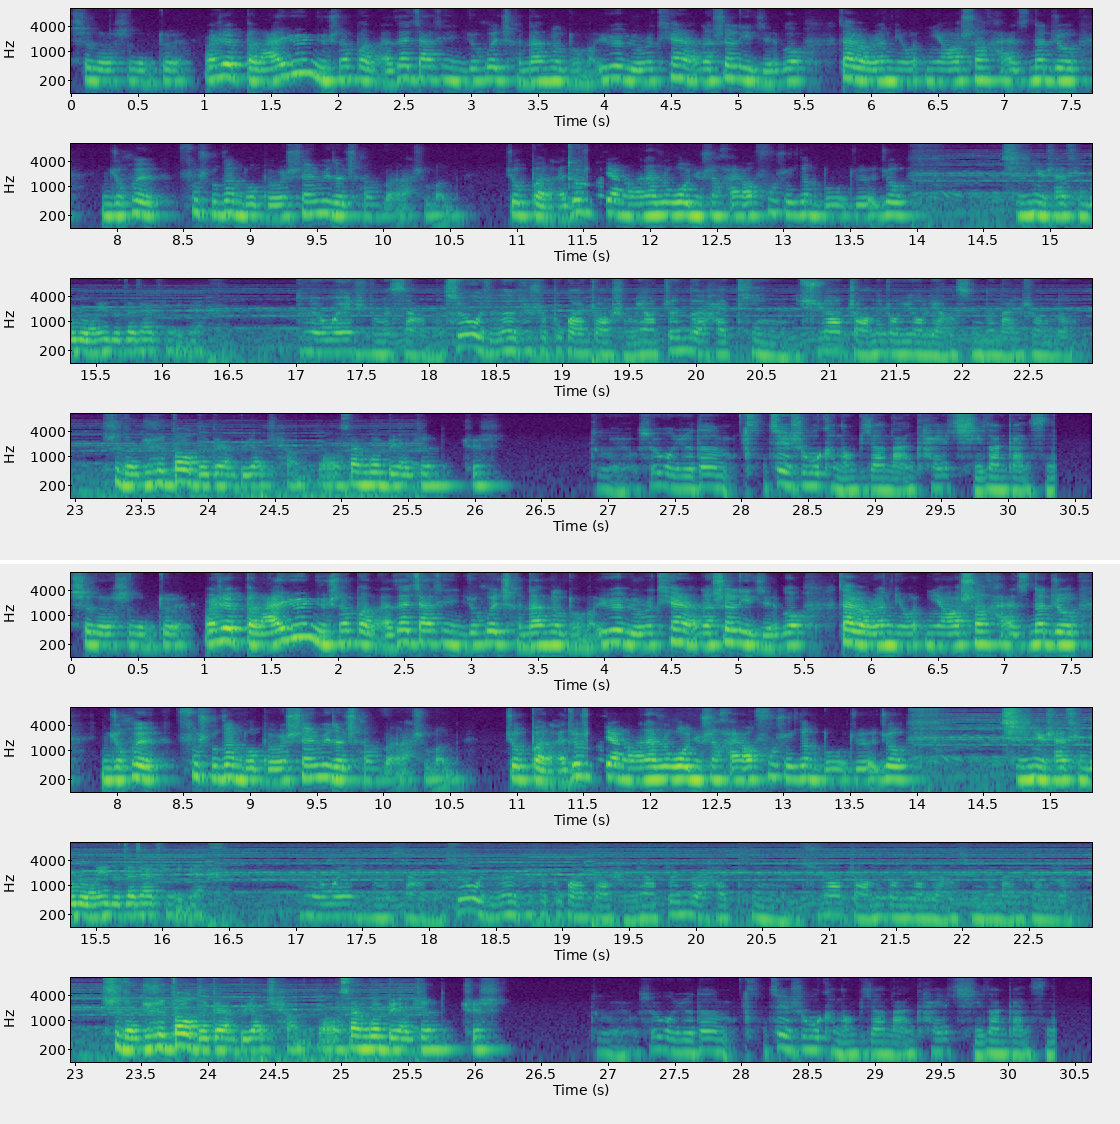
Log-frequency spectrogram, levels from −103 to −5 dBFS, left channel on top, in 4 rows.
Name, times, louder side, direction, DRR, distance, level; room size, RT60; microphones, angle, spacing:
voice 1, 0.0-10.6 10.9-14.2 14.6-16.5 23.2-26.2, right 4 dB, 90° right, 0.7 m, -30 dB
sound 1, 14.0-25.6, right 4 dB, 65° right, 6.9 m, -45 dB
voice 2, 17.0-22.9 26.9-30.4, left 2 dB, 70° left, 6.8 m, -37 dB
head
